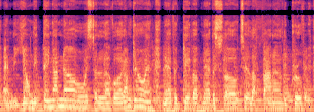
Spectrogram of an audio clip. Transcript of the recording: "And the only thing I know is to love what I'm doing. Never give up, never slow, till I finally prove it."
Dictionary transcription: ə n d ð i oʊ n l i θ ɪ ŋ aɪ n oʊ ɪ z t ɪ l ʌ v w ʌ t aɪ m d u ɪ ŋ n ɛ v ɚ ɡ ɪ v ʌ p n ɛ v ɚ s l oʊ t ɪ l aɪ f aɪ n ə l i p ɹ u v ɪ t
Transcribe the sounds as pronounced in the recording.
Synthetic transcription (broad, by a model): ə n ð i oʊ n l i θ ɪ ŋ aɪ n oʊ ɪ z t ɪ l ʌ v w ʌ t aɪ m d u ɪ ŋ n ɛ v ɚ ɡ ɪ v ʌ p n ɛ v ɚ s l oʊ t ɪ l aɪ f aɪ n l i p ɹ u v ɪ t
